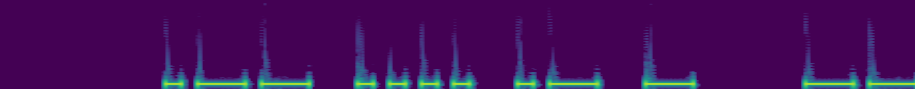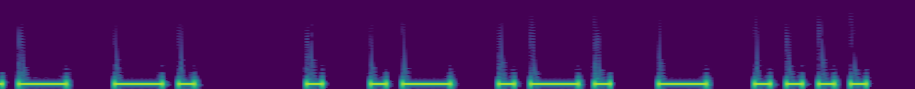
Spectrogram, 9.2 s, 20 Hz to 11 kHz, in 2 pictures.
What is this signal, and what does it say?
Morse code, heard as a keyed tone, about 15 wpm, 700 Hz. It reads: WHAT ON EARTH
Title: Sentences from Top 200 Words and Abbreviations 15wpm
